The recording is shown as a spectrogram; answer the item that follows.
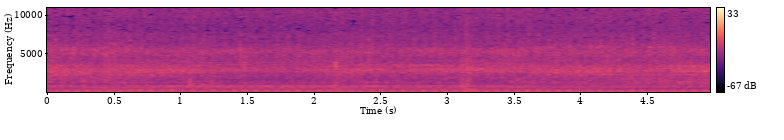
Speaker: Still starts up a little too easy. And no smoke, man.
